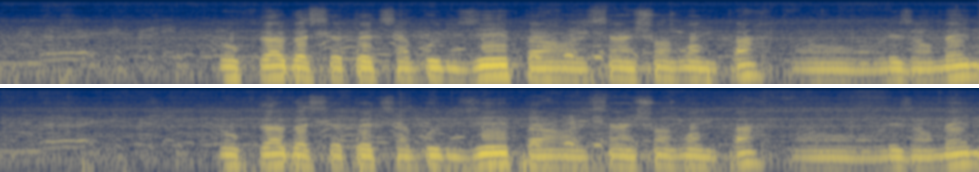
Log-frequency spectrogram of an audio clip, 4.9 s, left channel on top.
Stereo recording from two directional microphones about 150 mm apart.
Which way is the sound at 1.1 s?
65° right (ahead or behind).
